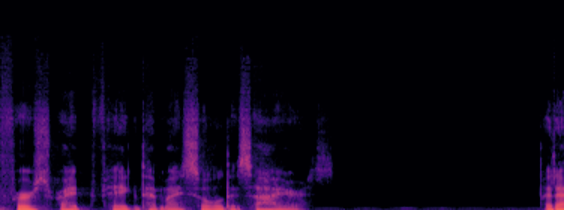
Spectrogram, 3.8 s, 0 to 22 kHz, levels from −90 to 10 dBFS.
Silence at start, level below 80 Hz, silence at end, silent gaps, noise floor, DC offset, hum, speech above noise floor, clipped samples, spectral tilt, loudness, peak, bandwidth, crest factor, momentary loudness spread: 0 s; -56 dBFS; 0 s; none; -79 dBFS; under 0.1%; none; 45 dB; under 0.1%; -6 dB/octave; -35 LUFS; -12 dBFS; 12 kHz; 22 dB; 7 LU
